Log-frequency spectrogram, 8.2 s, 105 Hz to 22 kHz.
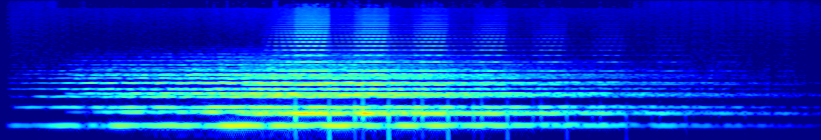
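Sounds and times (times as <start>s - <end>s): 
synth pad: 0.5s - 7.1s.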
